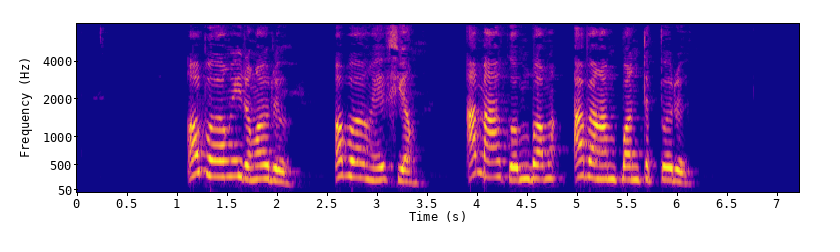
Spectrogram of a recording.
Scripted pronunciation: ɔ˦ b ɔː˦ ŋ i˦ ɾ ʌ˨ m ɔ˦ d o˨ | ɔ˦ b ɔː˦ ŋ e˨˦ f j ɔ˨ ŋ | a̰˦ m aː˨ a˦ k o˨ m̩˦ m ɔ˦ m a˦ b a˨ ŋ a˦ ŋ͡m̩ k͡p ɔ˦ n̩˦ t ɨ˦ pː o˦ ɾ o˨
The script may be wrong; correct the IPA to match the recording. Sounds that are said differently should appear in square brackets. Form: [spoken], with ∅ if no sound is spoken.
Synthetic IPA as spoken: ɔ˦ b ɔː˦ ŋ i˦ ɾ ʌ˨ [ŋ] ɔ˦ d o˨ | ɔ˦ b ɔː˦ ŋ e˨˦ f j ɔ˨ ŋ | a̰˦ m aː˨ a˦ k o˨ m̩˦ [b] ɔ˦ m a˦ b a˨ ŋ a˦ ŋ͡m̩ k͡p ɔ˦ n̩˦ t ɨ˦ pː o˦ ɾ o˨

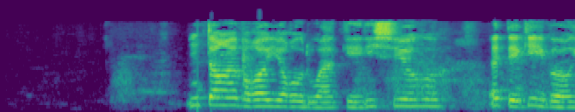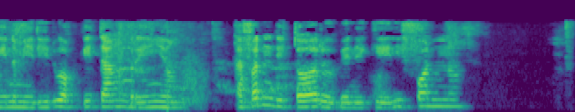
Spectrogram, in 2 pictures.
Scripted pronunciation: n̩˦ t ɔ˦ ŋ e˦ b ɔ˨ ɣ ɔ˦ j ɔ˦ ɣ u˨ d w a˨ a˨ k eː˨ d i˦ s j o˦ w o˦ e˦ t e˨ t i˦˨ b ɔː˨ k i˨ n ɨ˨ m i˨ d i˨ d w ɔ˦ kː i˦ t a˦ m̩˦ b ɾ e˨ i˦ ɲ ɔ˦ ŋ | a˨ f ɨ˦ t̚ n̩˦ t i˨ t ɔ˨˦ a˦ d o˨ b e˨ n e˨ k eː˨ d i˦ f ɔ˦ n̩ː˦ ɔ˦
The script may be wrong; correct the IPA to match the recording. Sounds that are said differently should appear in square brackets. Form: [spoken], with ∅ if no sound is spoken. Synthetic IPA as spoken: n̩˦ t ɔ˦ ŋ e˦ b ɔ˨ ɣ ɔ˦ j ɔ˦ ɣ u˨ d w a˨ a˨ k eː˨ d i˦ s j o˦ [ɣ] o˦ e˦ t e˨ [k] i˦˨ b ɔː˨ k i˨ n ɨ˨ m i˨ d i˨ d w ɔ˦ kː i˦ t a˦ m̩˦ b ɾ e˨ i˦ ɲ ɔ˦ ŋ | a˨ f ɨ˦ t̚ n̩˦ [d] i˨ t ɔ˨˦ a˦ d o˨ b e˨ n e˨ k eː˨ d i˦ f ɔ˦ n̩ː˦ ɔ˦

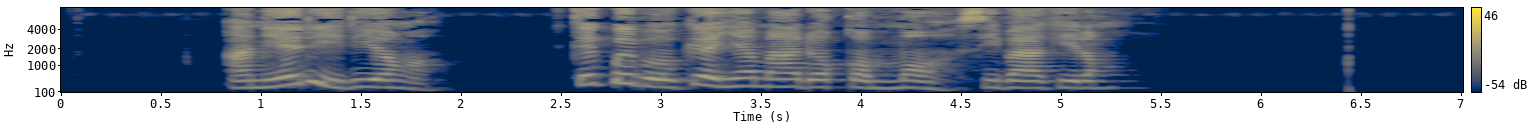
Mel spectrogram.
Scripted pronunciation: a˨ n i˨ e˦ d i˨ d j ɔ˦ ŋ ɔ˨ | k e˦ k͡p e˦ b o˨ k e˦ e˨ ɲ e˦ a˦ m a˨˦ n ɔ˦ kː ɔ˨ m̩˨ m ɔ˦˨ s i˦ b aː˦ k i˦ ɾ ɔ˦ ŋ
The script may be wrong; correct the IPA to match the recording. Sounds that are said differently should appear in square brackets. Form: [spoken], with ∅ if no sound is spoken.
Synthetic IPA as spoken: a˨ n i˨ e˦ d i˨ d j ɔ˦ ŋ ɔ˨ | k e˦ k͡p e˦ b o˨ k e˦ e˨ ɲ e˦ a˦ m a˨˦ [d] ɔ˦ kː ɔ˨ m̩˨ m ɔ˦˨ s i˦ b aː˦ k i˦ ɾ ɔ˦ ŋ

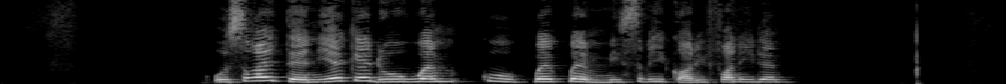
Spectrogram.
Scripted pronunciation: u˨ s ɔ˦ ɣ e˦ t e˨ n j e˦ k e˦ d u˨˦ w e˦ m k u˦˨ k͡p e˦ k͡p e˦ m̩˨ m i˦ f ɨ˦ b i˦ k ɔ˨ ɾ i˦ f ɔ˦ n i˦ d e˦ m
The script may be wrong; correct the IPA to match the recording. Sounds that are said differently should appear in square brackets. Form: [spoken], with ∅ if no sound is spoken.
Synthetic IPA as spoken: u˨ s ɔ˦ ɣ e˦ t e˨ n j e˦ k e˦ d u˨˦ w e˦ m k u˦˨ k͡p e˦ k͡p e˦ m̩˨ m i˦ [s] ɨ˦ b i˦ k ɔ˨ ɾ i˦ f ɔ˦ n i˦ d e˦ m

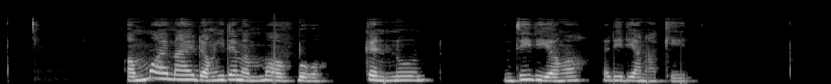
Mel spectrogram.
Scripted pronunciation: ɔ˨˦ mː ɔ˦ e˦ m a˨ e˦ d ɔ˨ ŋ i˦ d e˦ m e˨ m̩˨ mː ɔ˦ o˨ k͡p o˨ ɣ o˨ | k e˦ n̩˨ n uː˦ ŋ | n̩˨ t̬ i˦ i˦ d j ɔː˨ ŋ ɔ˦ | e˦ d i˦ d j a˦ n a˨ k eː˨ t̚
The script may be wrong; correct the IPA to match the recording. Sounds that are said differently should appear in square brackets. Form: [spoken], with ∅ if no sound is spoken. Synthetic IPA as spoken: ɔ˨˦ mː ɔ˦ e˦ m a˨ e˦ d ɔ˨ ŋ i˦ d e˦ m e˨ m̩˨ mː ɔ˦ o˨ k͡p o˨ ɣ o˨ | k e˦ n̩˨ n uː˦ [n] | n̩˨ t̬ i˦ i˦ d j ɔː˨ ŋ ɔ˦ | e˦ d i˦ d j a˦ n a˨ k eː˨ t̚

